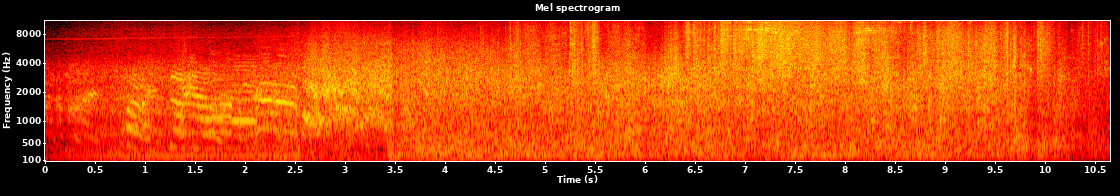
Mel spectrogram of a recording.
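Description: A Trans Am's engine whines at high pitch as it reverses for a couple of seconds over dynamite in the road, then a loud, sustained explosion blasts the car to pieces and roars on with dense crackling and rumbling to the end.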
